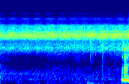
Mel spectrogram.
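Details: Cicadas singing loudly beside a road on a hot day on the French Atlantic coast: a continuous, dense, high buzzing drone without pauses, with a brief low thump and rustle near the end.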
